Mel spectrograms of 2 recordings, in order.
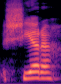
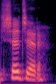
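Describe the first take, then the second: First: شيرة, y glide replacing the j; j turned to y. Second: Said in the usual way. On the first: Shown as a demonstration. Host repeats Banu Tamim's form, j turned to y. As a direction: say شيرة as shyara, with a y. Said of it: "يبدلون الجيم ياء". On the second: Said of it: "بدل".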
